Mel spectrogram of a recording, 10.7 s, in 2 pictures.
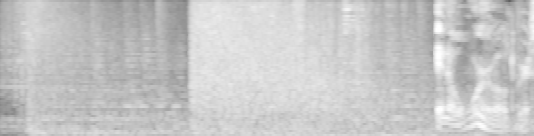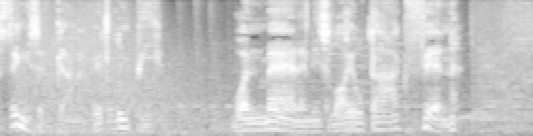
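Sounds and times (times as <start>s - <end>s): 
dramatic music: 0.0s - 10.6s
explosion sound effects: 1.9s - 7.4s
speech: 4.4s - 10.2s.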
